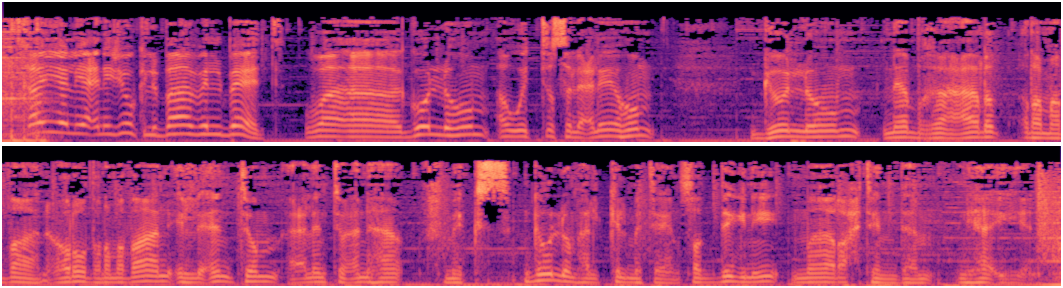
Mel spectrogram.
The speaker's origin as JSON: {"language": "Arabic", "town": "Mecca", "region": "Makkah Province", "country": "Saudi Arabia", "said": "وجاي عندنا في مكة."}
